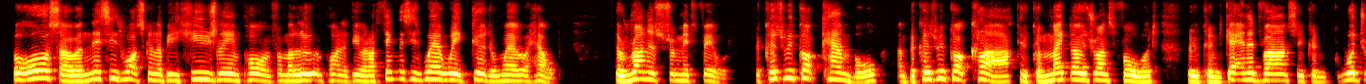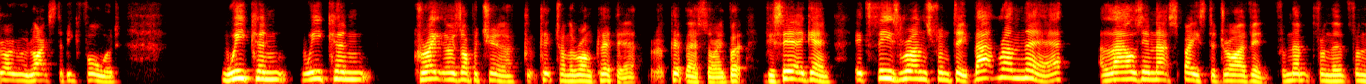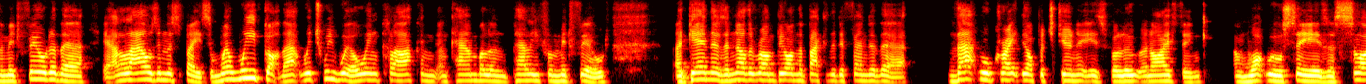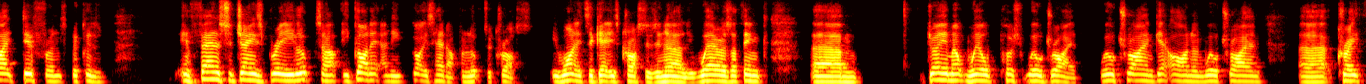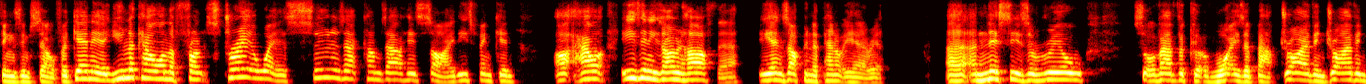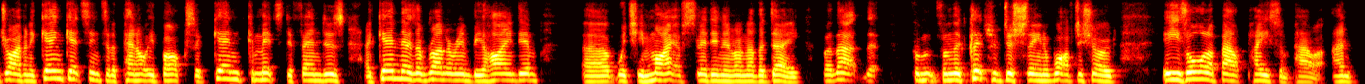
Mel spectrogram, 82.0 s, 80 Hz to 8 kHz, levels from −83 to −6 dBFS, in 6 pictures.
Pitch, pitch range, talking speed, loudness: 170 Hz, 150-190 Hz, 225 wpm, -17 LUFS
